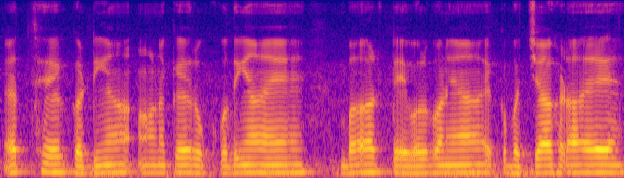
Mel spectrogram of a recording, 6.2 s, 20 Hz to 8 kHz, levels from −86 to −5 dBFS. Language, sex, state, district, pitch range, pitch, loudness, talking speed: Punjabi, male, Punjab, Kapurthala, 115-125 Hz, 125 Hz, -17 LUFS, 135 wpm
